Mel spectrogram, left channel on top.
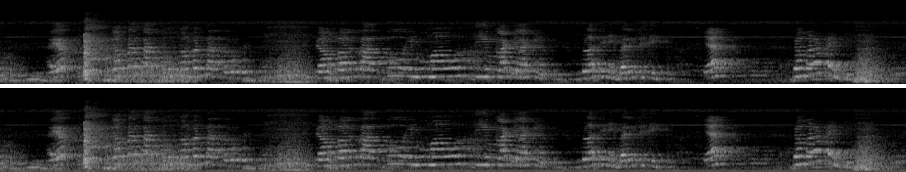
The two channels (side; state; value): right; noise; hum, 17 dB below the sound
